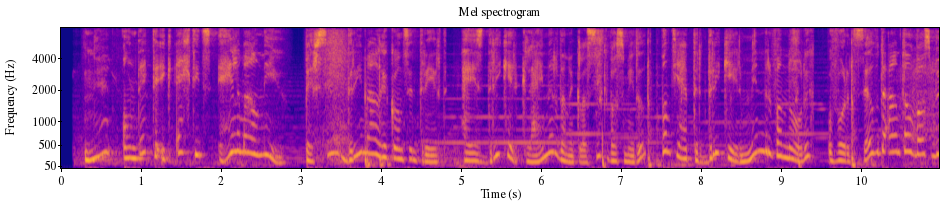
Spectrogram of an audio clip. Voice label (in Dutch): neutraal; neutral; Persil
